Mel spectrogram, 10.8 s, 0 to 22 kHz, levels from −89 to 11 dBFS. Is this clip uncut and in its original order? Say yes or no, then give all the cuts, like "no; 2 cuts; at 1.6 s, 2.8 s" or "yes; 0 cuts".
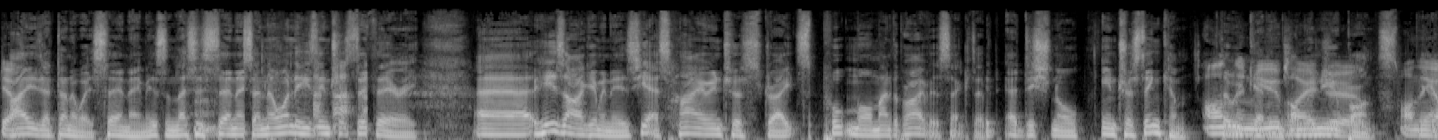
no; 7 cuts; at 1.8 s, 2.7 s, 4.0 s, 6.7 s, 7.4 s, 8.2 s, 9.6 s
